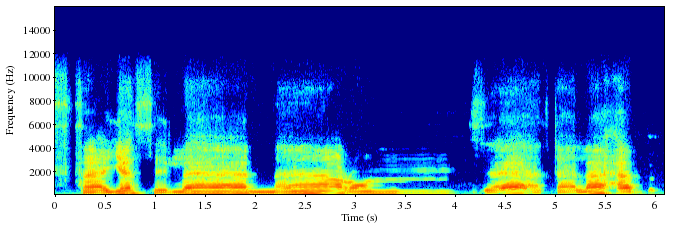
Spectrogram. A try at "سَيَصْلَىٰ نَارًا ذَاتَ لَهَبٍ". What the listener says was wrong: سیصلا، ٹھیک ہے. ایک تو صاد ہے، دوسرا زا نہیں ہے، یہ ہے ذا. ذال پڑھنا ہے آپ نے. سیصلا نارا ذات لہب.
